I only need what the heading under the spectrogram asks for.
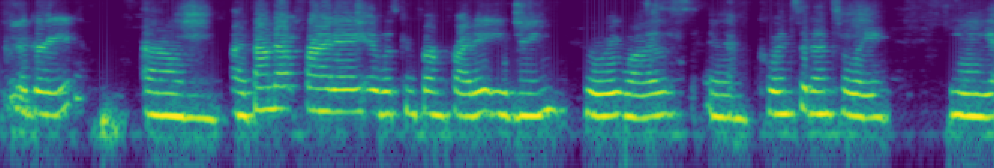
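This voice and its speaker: Brief: middle-aged woman, warm mellow tone, chatty and halting, sharing news at a meeting. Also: medium pitch, rough recording. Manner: chatty, halting, many ums. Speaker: club member sharing news. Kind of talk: casual personal story. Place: club meeting room. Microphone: handheld microphone.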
